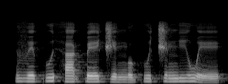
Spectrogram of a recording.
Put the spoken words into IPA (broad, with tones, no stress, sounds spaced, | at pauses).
v e˦˨ kʷ i˦ h aː˧ k͡p eː˧ t͡ʃ e˨ ŋ o˨ kʷ i˦ t͡ʃ ə˦ ŋ iː˦ w e˨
